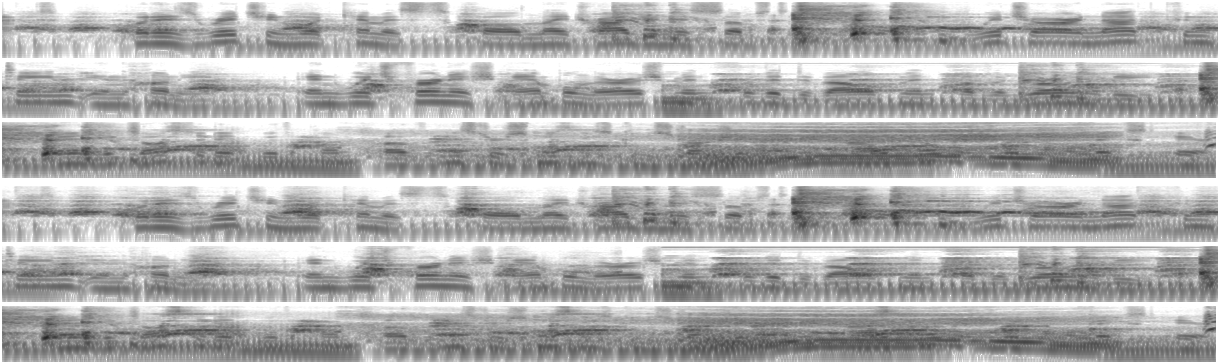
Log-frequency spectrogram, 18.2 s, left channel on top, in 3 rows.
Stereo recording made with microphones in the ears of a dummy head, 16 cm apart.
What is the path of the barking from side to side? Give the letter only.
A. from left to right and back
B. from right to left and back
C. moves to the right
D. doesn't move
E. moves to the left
D.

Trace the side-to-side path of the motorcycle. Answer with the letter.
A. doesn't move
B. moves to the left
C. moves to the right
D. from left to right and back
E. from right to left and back
B.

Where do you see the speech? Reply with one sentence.
You can hear the speech on the left.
